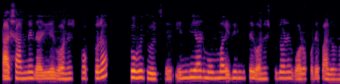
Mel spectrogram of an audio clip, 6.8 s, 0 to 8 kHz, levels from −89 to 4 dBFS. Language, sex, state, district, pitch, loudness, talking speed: Bengali, female, West Bengal, North 24 Parganas, 210 Hz, -26 LUFS, 140 wpm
